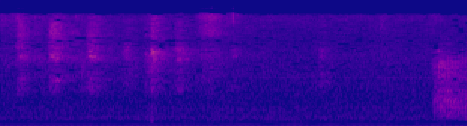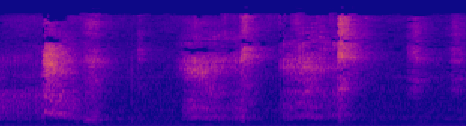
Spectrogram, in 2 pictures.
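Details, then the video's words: Pomeranians fighting: quiet start, then loud bursts of harsh growling and snapping yelps in two clusters. "Pomeranians fighting"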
